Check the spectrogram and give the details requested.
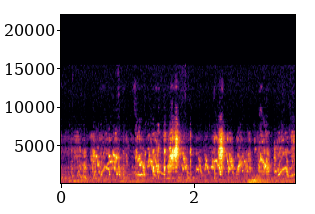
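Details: Budgerigar song to encourage birds to mate: continuous scratchy, chattering warble of quick buzzy notes and squeaks throughout, with a brief low sound near the end.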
